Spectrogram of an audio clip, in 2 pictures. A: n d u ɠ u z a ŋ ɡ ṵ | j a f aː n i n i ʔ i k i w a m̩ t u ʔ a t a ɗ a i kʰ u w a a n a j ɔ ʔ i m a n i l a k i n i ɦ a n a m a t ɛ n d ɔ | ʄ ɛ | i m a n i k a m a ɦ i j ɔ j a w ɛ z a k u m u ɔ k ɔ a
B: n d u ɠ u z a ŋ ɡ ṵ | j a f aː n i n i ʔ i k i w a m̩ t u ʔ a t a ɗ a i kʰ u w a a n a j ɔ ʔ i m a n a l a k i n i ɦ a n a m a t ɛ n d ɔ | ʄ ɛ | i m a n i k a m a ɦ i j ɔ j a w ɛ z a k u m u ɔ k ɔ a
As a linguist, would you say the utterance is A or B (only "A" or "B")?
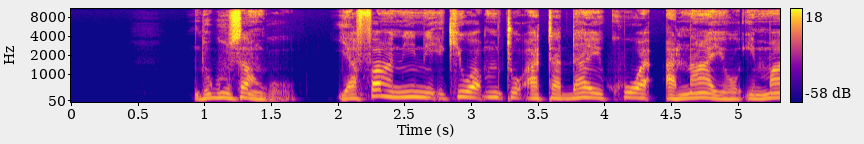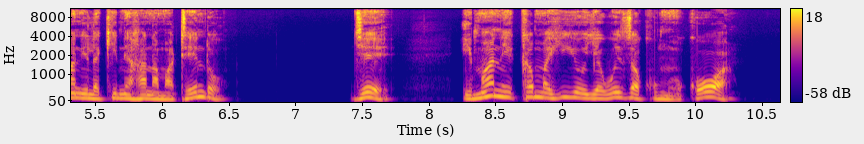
A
